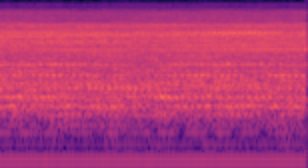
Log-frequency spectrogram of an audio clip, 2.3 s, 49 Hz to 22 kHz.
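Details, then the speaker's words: New replacement power-feed motor on a Reid 2-B surface grinder, after swapping lines two and three at the motor: steady even whir, no knocks, surging or grinding; runs smoothly. "motor's still running that's good"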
